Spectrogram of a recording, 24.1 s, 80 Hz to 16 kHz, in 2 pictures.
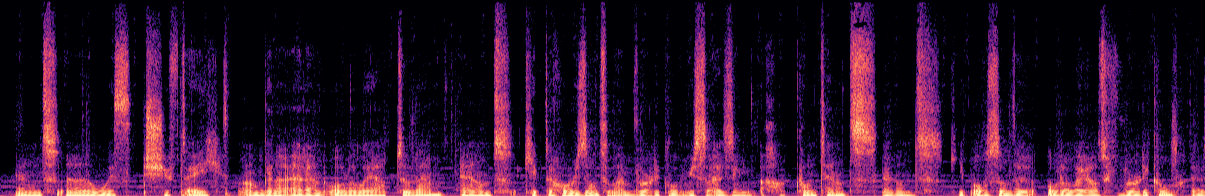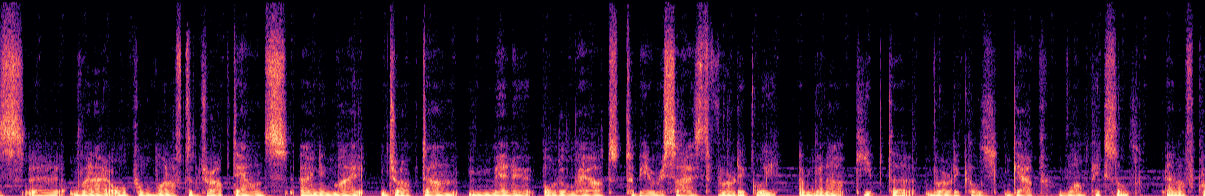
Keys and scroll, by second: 1.8 shift+a, 22.6 1, 23.1 Return.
